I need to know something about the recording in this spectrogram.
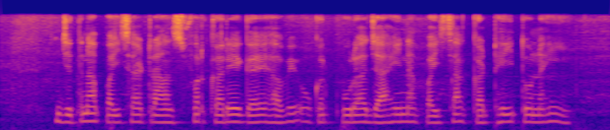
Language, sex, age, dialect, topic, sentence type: Chhattisgarhi, male, 18-24, Northern/Bhandar, banking, question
